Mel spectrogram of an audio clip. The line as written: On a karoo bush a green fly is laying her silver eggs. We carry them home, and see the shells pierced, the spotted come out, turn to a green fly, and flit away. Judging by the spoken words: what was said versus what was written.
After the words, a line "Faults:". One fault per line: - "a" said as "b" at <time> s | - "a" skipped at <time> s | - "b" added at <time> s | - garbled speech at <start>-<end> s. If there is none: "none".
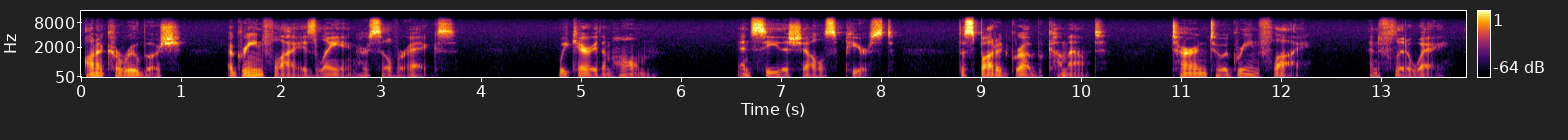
On a karoo bush a green fly is laying her silver eggs. We carry them home, and see the shells pierced, the spotted grub come out, turn to a green fly, and flit away.
Faults:
- "grub" added at 9.3 s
